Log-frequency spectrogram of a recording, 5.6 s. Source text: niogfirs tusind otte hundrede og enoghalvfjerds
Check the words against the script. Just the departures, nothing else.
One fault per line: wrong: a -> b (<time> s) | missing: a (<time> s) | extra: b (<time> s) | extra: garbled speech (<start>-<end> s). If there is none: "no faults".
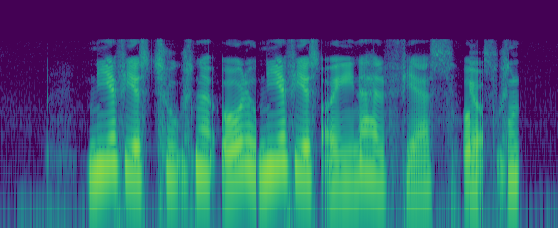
wrong: hundrede -> niogfirs (2.6 s)
extra: garbled speech (4.6-5.2 s)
